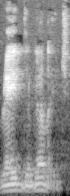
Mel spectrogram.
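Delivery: ordinary delivery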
